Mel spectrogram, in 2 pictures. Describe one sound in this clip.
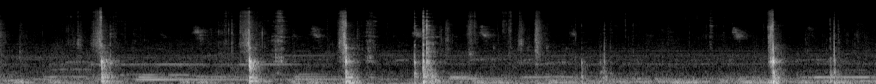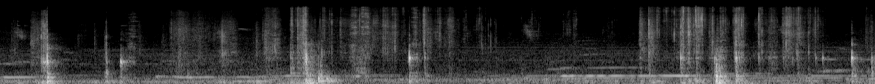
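A knife chops sharply on a wooden board.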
